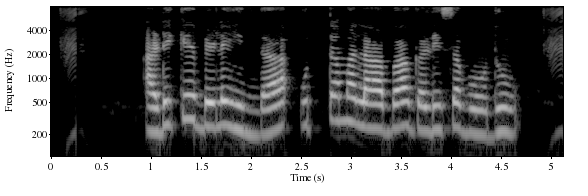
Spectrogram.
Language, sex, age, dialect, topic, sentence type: Kannada, female, 18-24, Mysore Kannada, banking, statement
